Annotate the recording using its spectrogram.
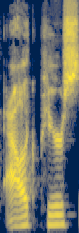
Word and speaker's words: Alec Pierce: Alec Pierce, I keep saying like Alex Pierce, so I have to like really pronounce like the C in his name. Like Alec Pierce, like getting more of the downfield looks.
